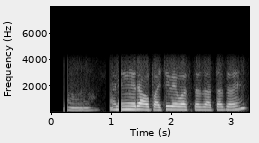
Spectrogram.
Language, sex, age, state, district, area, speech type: Goan Konkani, female, 45-60, Goa, Bardez, urban, conversation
